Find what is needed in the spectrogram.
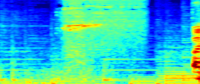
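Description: Steam hissing from an auxiliary boiler's safety valve lifted by its manual easing gear, a burst of about a second, over faint background music.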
